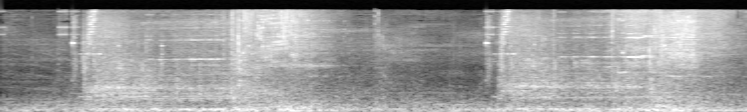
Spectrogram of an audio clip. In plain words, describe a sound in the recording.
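A deep mechanical rumble drones steadily.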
